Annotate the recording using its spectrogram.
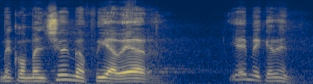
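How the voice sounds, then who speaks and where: A man's voice against noticeable background noise. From Argentina, Formosa. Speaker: doctor, surgeon. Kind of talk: interview. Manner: lively.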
